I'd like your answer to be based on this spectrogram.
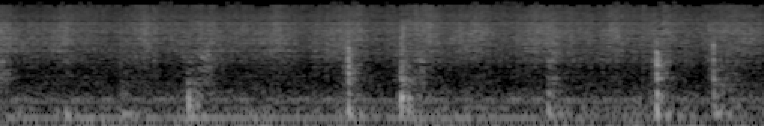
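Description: Sweet sausage stuffing mixture for stuffed zucchini being stirred in a pan, a soft steady sizzle broken by five or six sharp spoon scrapes and taps at an uneven pace, quiet and close.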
